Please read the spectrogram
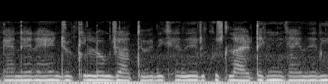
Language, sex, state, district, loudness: Hindi, female, Uttar Pradesh, Etah, -14 LUFS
